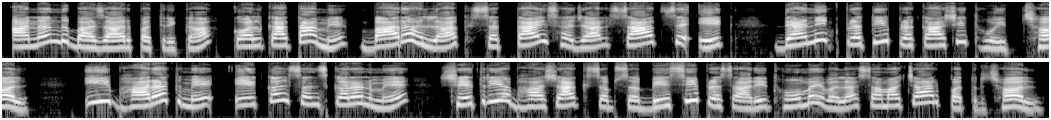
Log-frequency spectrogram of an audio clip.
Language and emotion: Maithili, neutral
